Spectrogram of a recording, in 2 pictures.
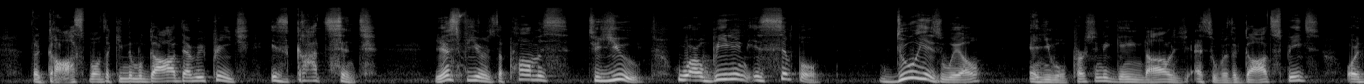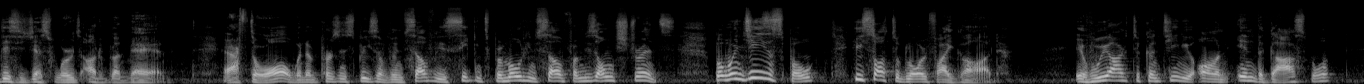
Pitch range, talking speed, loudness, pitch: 120-185 Hz, 180 wpm, -26 LUFS, 155 Hz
